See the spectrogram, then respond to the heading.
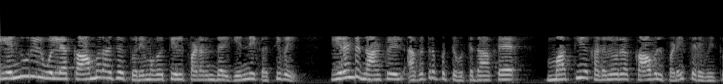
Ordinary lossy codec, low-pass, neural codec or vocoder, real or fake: none; 3.6 kHz; none; real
